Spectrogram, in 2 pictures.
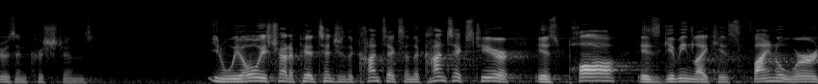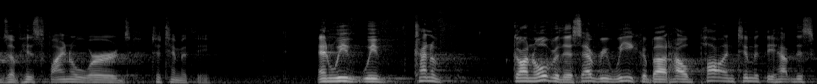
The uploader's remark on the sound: Recorded on October 1, 2023 at Waialae Baptist Church.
